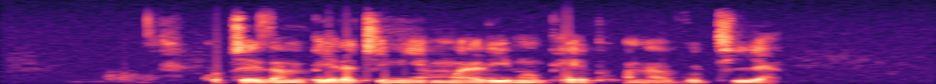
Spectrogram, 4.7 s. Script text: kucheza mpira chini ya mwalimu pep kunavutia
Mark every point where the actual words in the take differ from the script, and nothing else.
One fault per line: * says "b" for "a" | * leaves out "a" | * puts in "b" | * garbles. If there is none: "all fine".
all fine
